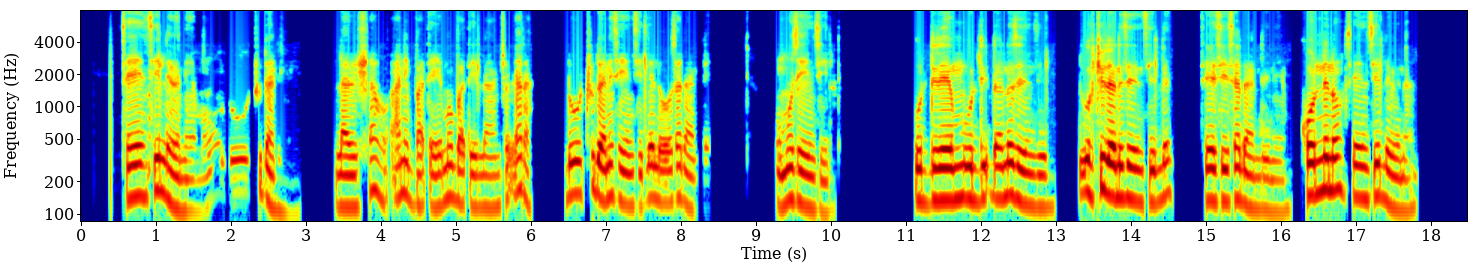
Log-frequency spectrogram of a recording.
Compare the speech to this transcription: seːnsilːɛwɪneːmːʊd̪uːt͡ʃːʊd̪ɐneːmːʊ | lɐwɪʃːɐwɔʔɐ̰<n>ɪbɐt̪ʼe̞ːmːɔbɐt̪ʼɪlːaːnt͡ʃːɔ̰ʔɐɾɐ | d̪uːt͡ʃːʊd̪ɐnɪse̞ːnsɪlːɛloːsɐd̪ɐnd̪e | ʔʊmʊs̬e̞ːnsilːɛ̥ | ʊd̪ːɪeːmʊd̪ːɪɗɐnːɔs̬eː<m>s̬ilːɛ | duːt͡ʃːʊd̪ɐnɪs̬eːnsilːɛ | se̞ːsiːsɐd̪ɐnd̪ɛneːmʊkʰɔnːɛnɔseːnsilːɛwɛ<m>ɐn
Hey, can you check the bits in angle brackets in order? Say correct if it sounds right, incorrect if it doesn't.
correct, incorrect: n, incorrect: n

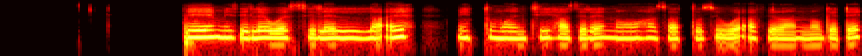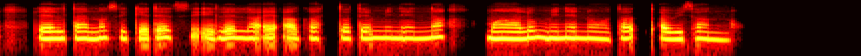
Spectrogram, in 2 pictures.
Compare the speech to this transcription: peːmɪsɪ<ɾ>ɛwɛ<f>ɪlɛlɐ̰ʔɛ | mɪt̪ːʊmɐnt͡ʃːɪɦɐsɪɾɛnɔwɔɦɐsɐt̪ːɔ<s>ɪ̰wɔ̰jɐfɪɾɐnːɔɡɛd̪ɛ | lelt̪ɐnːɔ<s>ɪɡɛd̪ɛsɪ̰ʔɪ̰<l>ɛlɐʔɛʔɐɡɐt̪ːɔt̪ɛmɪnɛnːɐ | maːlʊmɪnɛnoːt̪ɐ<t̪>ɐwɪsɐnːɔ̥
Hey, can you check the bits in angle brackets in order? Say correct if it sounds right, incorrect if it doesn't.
incorrect: l, incorrect: s, correct, correct, correct, incorrect: t̪ʼ

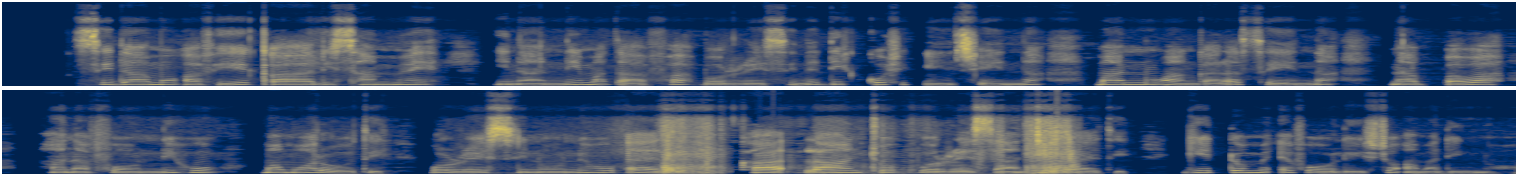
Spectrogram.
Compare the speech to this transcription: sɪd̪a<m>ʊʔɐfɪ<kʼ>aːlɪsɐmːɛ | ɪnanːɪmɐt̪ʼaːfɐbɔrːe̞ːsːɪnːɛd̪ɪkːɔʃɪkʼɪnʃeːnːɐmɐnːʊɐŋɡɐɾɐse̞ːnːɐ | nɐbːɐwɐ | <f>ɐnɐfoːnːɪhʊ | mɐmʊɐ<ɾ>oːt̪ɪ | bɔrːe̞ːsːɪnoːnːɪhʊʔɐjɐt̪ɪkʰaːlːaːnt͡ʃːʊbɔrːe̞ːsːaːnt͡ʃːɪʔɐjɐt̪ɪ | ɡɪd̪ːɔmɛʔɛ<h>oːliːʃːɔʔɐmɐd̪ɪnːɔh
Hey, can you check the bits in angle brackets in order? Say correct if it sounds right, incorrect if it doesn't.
correct, correct, incorrect: h, correct, incorrect: f

